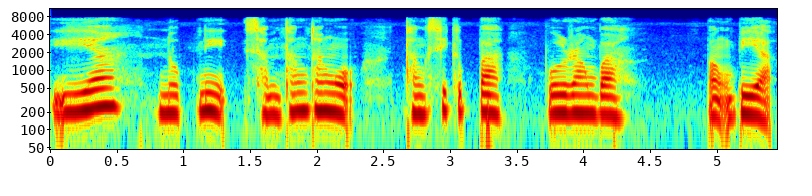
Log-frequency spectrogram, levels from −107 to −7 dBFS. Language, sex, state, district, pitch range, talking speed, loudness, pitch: Garo, female, Meghalaya, North Garo Hills, 185-210 Hz, 65 wpm, -16 LUFS, 195 Hz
